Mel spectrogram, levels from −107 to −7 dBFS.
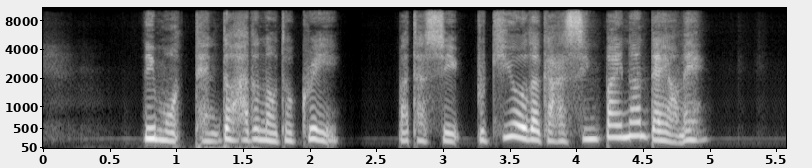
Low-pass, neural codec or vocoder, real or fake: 9.9 kHz; codec, 16 kHz in and 24 kHz out, 0.4 kbps, LongCat-Audio-Codec, two codebook decoder; fake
